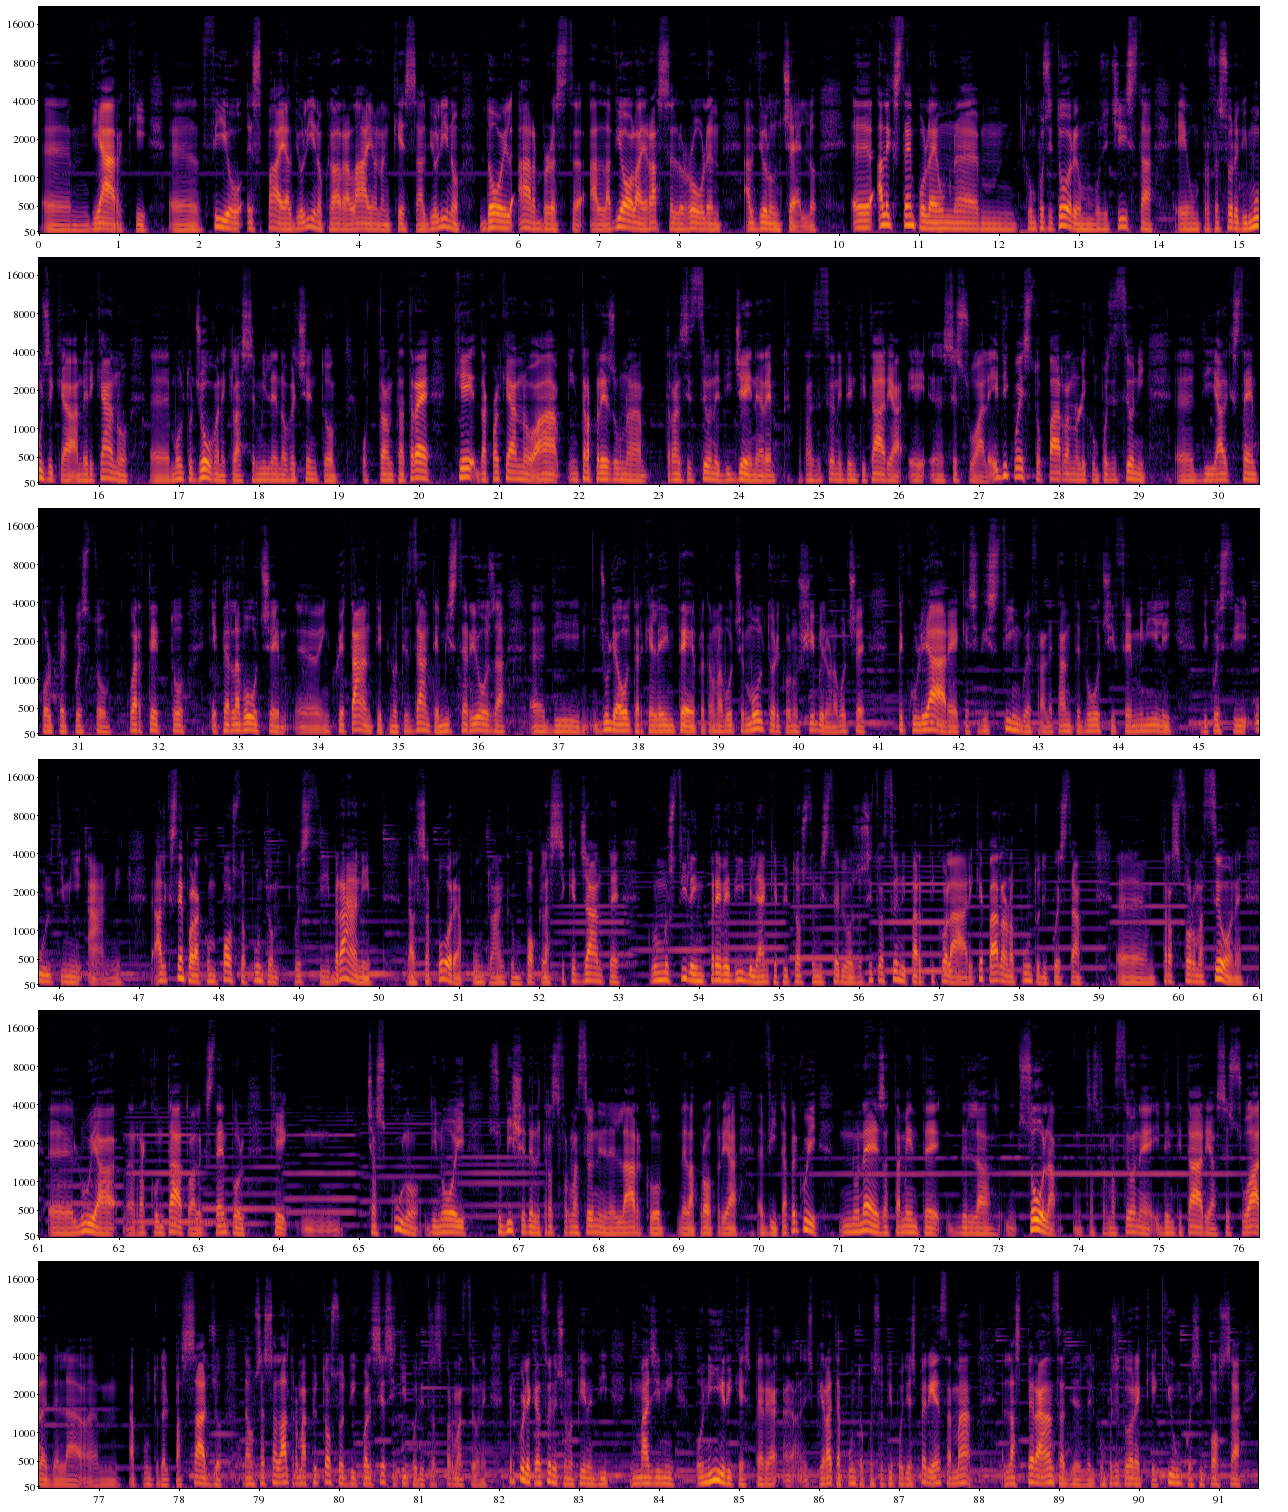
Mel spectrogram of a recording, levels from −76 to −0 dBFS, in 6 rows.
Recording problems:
background music; noticeable; throughout; 15 dB below the speech

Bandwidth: 18.5 kHz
